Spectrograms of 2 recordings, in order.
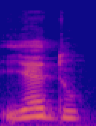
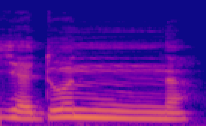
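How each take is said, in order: First: The word ends on a plain u vowel. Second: The word ends with an added n sound. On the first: "s'il n'y avait pas les deux Dhamma, on dirait Yadou" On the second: "comme il y a les deux, on dit Yadun. On rajoute le Noun"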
